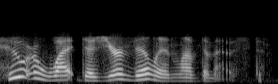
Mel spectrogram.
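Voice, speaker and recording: A woman's voice: mid-range voice, lively intonation, measured pace, dry recording. A woman hosting a casual, chatty podcast interview with authors in an enthusiastic, encouraging manner. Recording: thin phone-like sound.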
